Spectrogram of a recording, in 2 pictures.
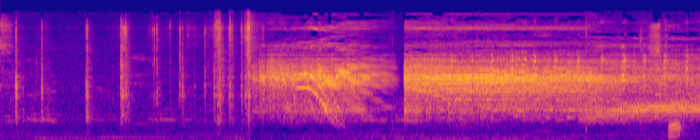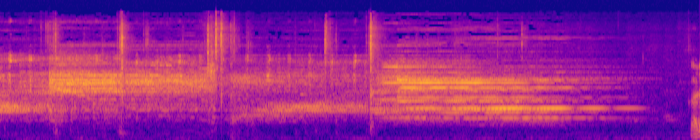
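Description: Electronic toy transformation belt, the Kamen Rider Zi-O Ziku Driver, being operated. Plastic clicks as the Kuuga Ridewatch and the driver are set come first. The belt then plays its electronic sound effects and standby music, with a falling glide, then a steady looping tune with a few clicks, for about ten seconds before it stops.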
